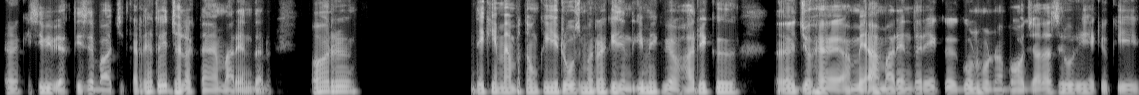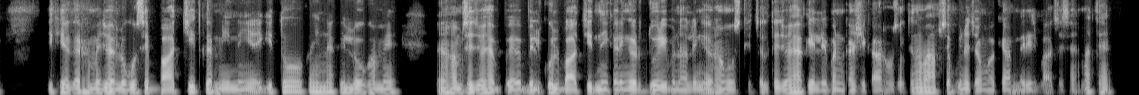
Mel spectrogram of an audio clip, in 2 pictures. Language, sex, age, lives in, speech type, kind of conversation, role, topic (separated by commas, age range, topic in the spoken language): Hindi, male, 20-24, India, conversation, unstructured, none, खेलों में टीम वर्क क्यों महत्वपूर्ण होता है?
